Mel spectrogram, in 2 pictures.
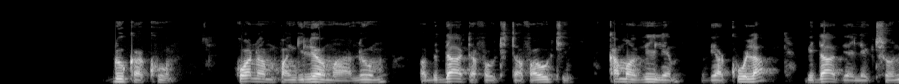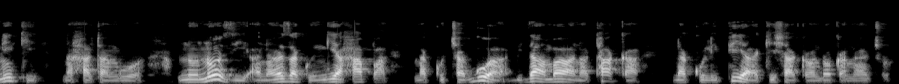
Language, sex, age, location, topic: Swahili, male, 18-24, Nairobi, finance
